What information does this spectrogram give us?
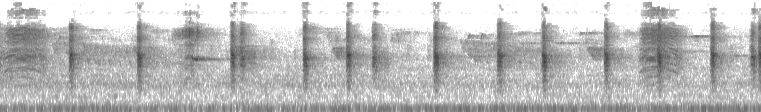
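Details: Birds chirping among trees in summer: short, sharp calls repeated about every half second, some harsher and drawn out, over a steady low rumble.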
